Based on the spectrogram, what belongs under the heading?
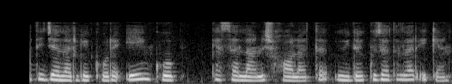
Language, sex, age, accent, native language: Uzbek, female, 19-29, Samarqand, Uzbek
